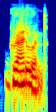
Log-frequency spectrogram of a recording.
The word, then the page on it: graduand: Indian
